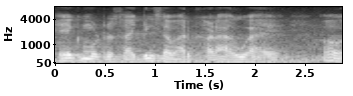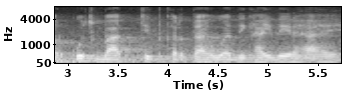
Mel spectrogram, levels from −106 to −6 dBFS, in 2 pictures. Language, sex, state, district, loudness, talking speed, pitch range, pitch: Hindi, male, Gujarat, Gandhinagar, -17 LUFS, 155 wpm, 105-120 Hz, 110 Hz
